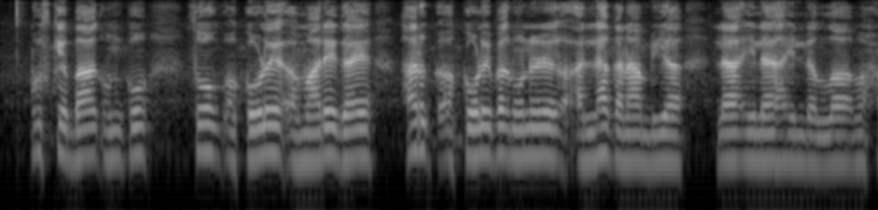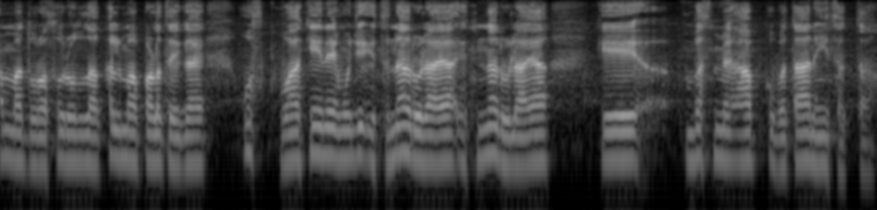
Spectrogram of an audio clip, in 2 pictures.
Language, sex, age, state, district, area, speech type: Urdu, male, 18-30, Delhi, Central Delhi, urban, spontaneous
